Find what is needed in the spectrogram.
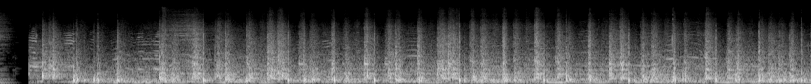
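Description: Street percussion group playing a fast, dense drum rhythm on large drums struck with sticks and hands, with frame drums.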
